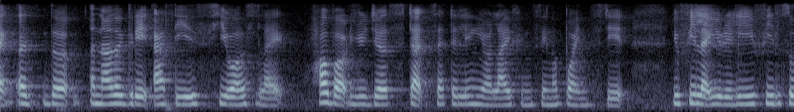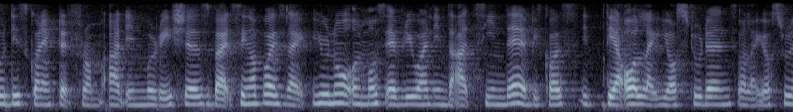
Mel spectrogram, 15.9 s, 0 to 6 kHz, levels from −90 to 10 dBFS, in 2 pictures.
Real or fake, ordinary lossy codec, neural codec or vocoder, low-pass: real; none; none; 5.4 kHz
